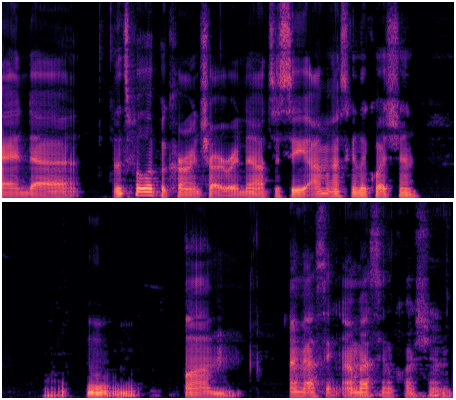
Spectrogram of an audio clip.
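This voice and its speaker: A man talks in a very deep, low pitch with vocal fry. His pace is fairly slow, broken by long, frequent pauses. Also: ordinary pitch variation. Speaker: astrology and crypto video creator. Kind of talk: casual commentary. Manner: halting, self-interrupting.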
